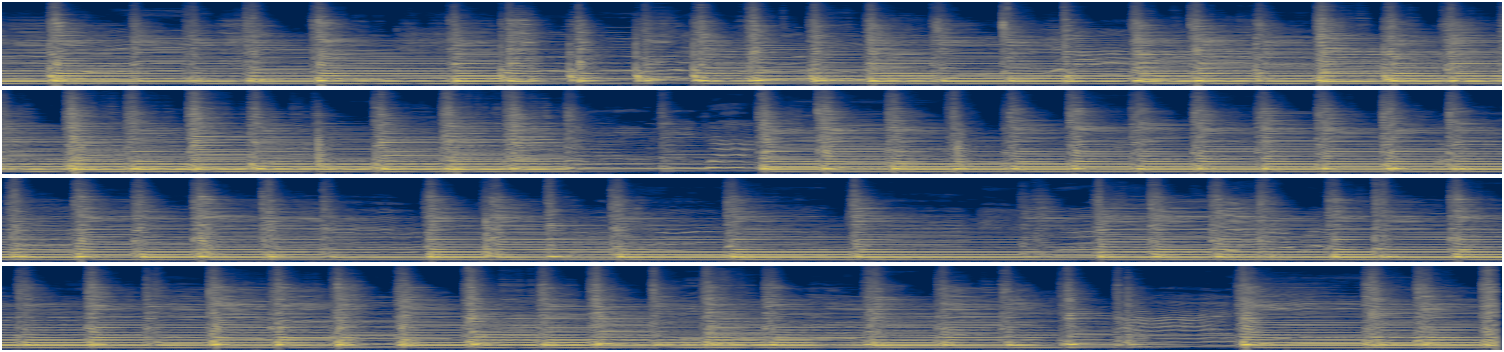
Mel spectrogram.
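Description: Acoustic guitar strummed in a steady rhythm, with short breaks about ten seconds in and again near the end.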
